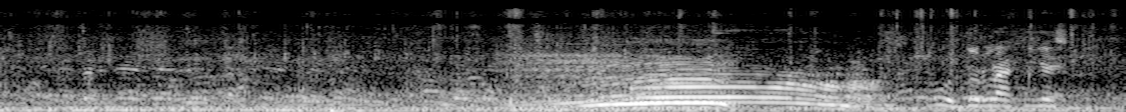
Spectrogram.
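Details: Cattle coming off a truck; one clear, strong moo swells and arches downward in the middle, with quieter lowing before and after and a low rumbling engine underneath.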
